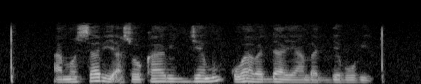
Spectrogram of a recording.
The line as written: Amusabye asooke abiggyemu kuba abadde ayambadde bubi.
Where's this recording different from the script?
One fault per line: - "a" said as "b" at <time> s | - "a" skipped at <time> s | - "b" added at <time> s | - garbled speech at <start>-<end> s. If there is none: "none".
none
